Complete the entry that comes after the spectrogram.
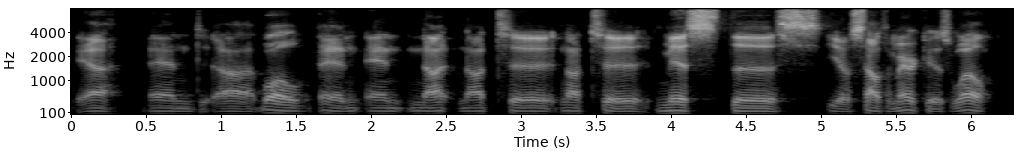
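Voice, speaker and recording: Very deep-voiced man, dry close sound. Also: level tone, measured pace, no echo. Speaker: trader guest being interviewed. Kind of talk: casual interview talk on markets.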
